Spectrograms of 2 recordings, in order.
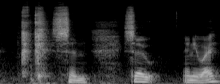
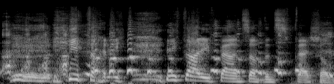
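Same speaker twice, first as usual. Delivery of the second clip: laughing; slower than usual. Real, not acted. Teller cracking up at own story.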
